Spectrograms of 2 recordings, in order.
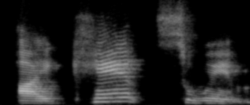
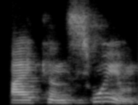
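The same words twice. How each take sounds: First: "can't" drawn out slowly, vowel lengthened; slow down and stretch the vowel of "can't"; long can't. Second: "can" swallowed fast as ken; quick can. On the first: Teacher shows pupils the slow negative "I can't swim". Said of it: "Bacanya agak lama". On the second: Teacher shows pupils the fast positive "I can swim". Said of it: "Kalau yang ini harus cepat". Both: Shown as a demonstration.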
